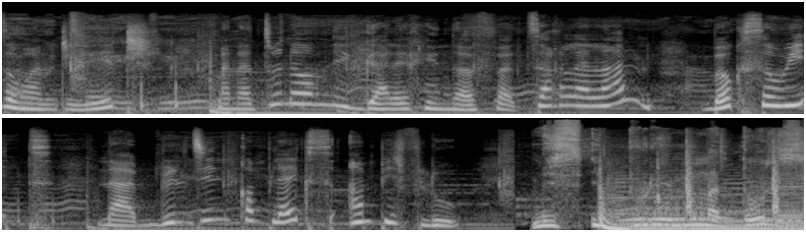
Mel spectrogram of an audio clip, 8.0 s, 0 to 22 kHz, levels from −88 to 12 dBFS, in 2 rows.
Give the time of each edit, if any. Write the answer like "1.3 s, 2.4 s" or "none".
6.5 s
